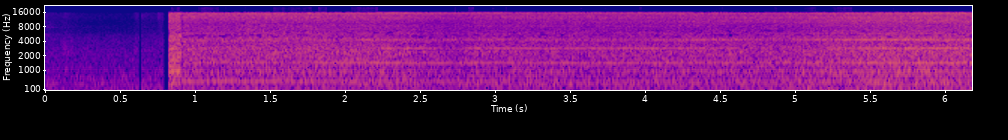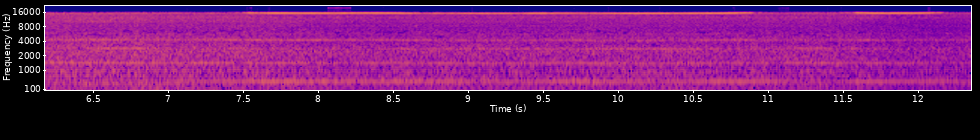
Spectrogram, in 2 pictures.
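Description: A power tool cuts through the leg of a mahogany plant stand under repair, starting abruptly and then holding a steady, loud whirring drone with a faint tonal hum until the end.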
